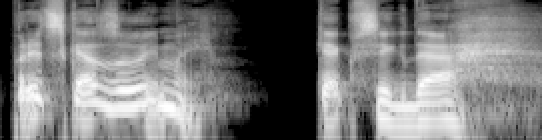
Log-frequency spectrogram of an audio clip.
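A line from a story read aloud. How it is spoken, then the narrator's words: Sighing. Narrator (Russian): вздохнул киллер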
